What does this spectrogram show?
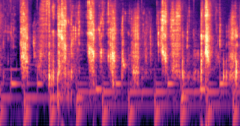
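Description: Raw celery stalk being chewed close up: a run of crisp crunches, about three a second, over soft background music.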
